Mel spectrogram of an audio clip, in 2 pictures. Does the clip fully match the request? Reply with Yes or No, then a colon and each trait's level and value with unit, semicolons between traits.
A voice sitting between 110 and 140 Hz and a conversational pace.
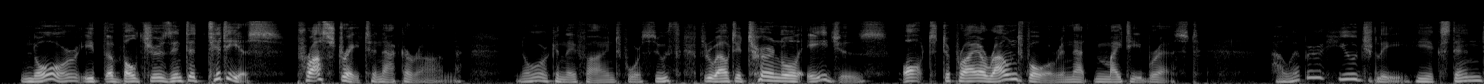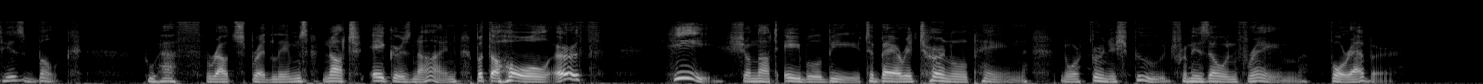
No: low, 135 Hz; slow, 125 wpm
